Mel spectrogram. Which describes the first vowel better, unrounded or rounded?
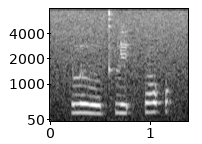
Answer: unrounded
